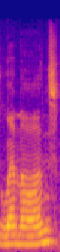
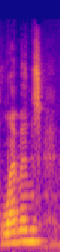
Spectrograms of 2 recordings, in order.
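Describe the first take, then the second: First: It sounds like the French name Le Mans. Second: It sounds like the English word lemons. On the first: The speaker calls it right. "They pronounce it Le Mans" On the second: The speaker calls it wrong. "Now it looks like lemons"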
